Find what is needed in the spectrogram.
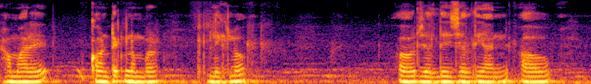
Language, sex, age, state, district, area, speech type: Hindi, male, 18-30, Madhya Pradesh, Betul, rural, spontaneous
